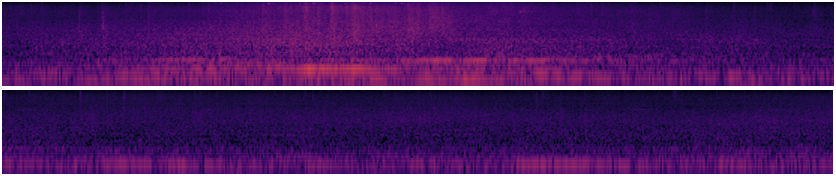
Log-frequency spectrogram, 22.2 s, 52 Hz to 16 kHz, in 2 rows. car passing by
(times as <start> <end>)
0.2 11.1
